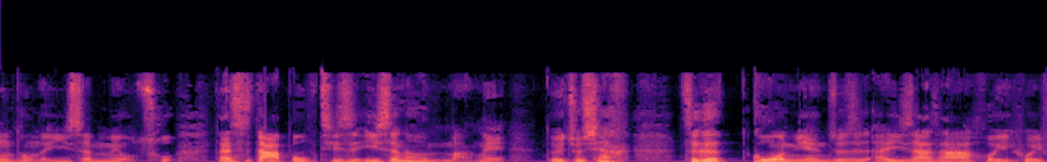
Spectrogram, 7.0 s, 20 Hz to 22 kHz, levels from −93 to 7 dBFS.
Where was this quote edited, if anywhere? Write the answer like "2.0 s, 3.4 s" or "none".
2.1 s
